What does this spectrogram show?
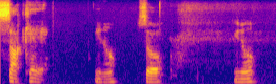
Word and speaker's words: sake: know the same with saki you know a lot of people in America say saki but that's actually not a word in Japanese it's sake you know so you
